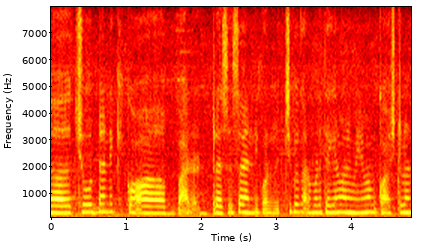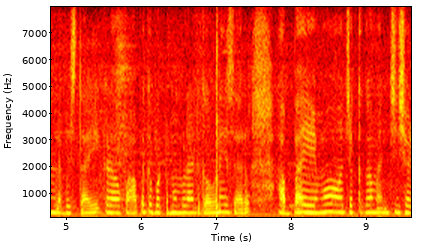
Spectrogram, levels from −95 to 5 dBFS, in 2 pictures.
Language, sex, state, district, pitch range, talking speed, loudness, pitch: Telugu, female, Andhra Pradesh, Chittoor, 250-275 Hz, 170 wpm, -20 LUFS, 265 Hz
